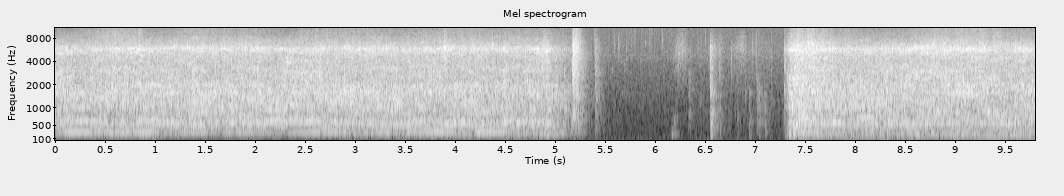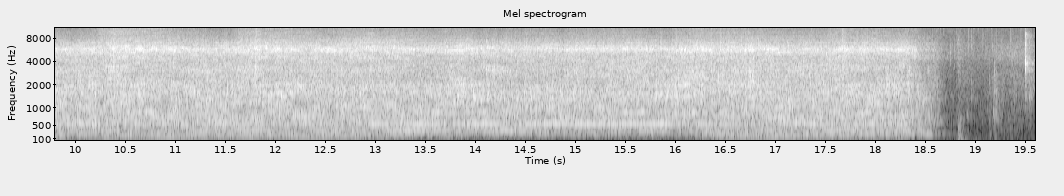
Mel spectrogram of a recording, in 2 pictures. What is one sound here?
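A hand blender whirs loudly in liquid, stopping briefly and starting again.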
